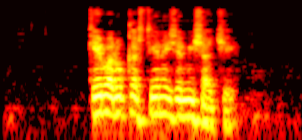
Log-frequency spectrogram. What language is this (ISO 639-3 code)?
arg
